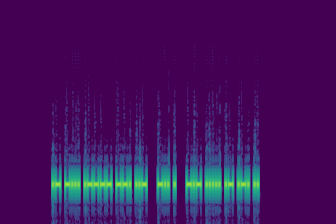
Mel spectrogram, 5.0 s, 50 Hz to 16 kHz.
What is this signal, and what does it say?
Morse code, heard as a keyed tone, about 48 wpm, 700 Hz. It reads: AB1GU DE K5ARI
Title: USA Callsign DE Callsign - 5 Characters - 50wpm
